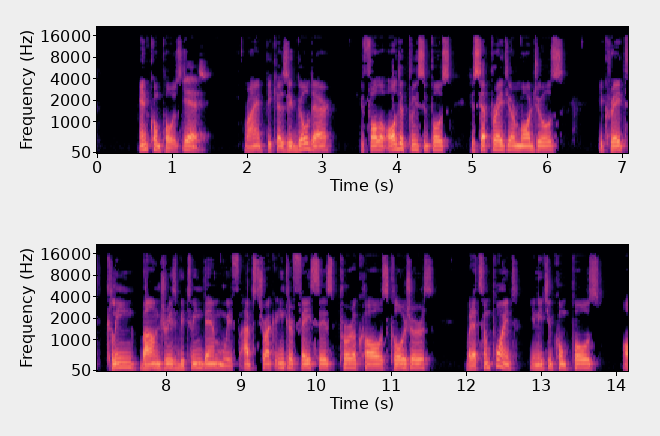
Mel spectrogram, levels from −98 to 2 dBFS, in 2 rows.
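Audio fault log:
No faults are heard in this speech recording. Nothing in it calls for an entry in this log.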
